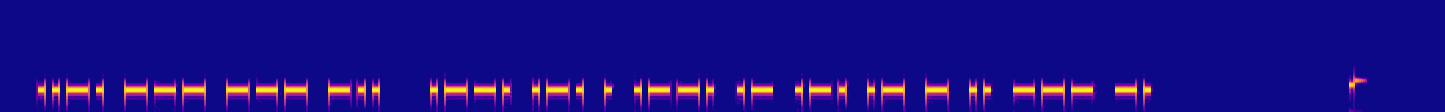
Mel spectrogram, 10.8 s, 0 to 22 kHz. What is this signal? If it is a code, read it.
Morse code, heard as a keyed tone, about 22 wpm, 700 Hz. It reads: FOOD PREPARATION
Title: Practice QSO - Exchange 3 - More Info - 22wpm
